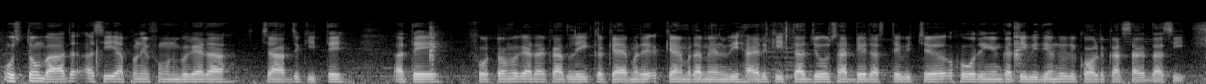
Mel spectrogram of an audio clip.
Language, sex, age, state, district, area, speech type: Punjabi, male, 18-30, Punjab, Mansa, urban, spontaneous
